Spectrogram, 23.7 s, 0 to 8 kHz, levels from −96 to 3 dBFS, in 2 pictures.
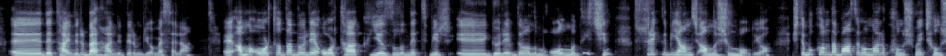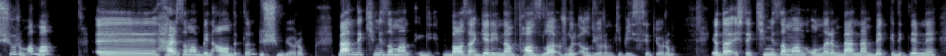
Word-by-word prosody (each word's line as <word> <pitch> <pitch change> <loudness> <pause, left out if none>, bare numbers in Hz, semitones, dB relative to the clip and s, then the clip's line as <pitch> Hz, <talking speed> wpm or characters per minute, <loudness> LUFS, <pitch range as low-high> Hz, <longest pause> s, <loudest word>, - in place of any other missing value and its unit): eee, 210 0 +2
detayları 220 0 +1
ben 235 -2 +10
hallederim." 165 - -4
diyor - - -9
mesela. - - -7 0.4
E, 205 - +1
ama 270 +3 +4
ortada 255 +1 +1
böyle 265 0 +1
ortak 235 +2 +3
yazılı 225 +2 -1
net 240 -1 -8
bir, 230 -1 -7
iii, 200 -2 -2
görev 215 +2 -2
dağılımı 220 -1 -4
olmadığı 230 +1 -3
için 290 -6 -6 0.2
sürekli 295 -3 -6
bir 270 - -8
yanlış 245 0 +1
anlaşılma 210 -1 -1
oluyor. - - -8 0.3
İşte, 260 0 -4
bu 285 - -6
konuda 285 -2 -1
bazen 275 0 +5
onlarla 265 +1 -1
konuşmaya 255 0 -7
çalışıyorum 245 +7 -6
ama, 295 -7 +1 0.5
eee, 215 -1 +1
her 255 +1 +7
zaman 245 -2 -2
beni 230 - -3
alındıklarını 220 +7 -1
düşünmüyorum. 210 -4 -6 0.4
Ben 280 +1 +10
de 280 - -3
kimi 270 -1 -6
zaman 250 0 0
gi 210 -1 -11
bazen 225 +3 +3
gereğinden 225 0 +2
fazla 210 0 +3
rol 195 -1 -4
alıyorum 170 -2 -8
gibi 175 -2 -13
hissediyorum 195 +8 -8 0.4
ya 235 0 +2
da, 255 -1 +6
işte, 240 0 -4
kimi 255 +1 -3
zaman 245 0 +2
onların 230 0 -2
benden 225 -1 +2
beklediklerini, 220 +1 -3
230 Hz, 145 wpm, -23 LUFS, 210-255 Hz, 0.5 s, ben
